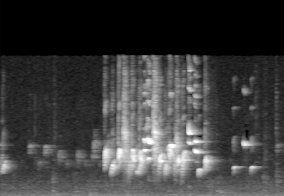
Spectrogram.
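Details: European goldfinch, campero song: soft high twitters build into a loud, rapid cascade of liquid, jingling notes and trills lasting about one and a half seconds, then fading chips.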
